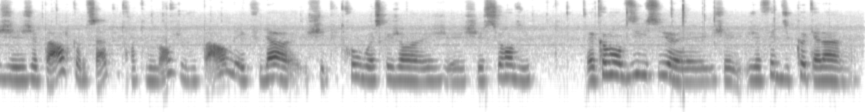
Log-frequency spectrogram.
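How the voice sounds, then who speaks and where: A woman's voice swings a lot in loudness against noticeable background noise. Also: medium pitch for a woman, ordinary pitch variation, moderate pace. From Quebec. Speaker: gaming youtuber. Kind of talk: casual gameplay commentary. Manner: halting, repeats words.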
